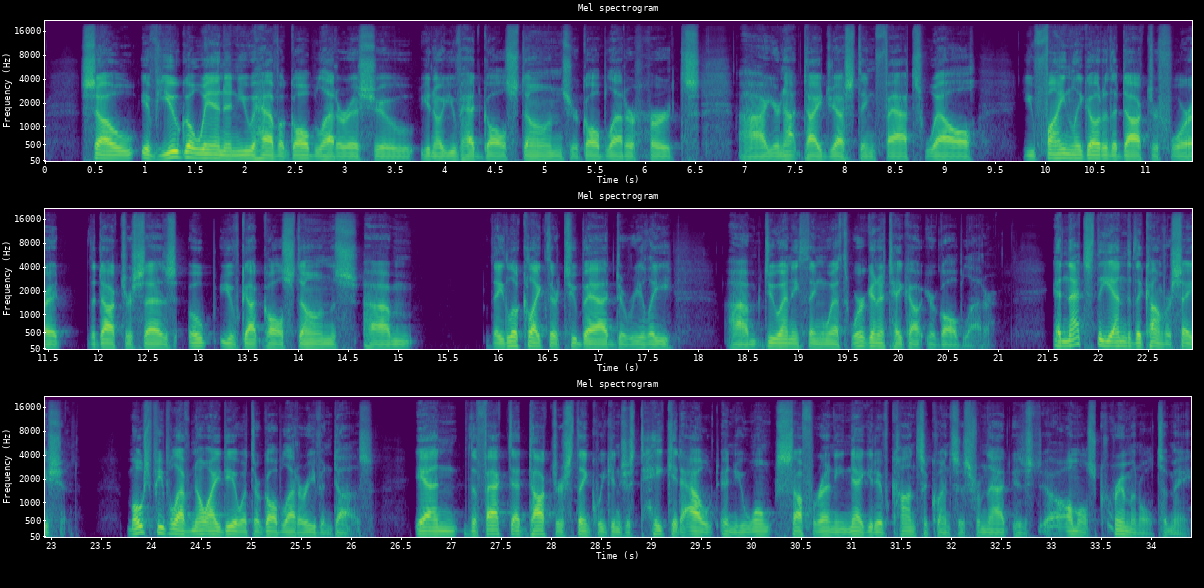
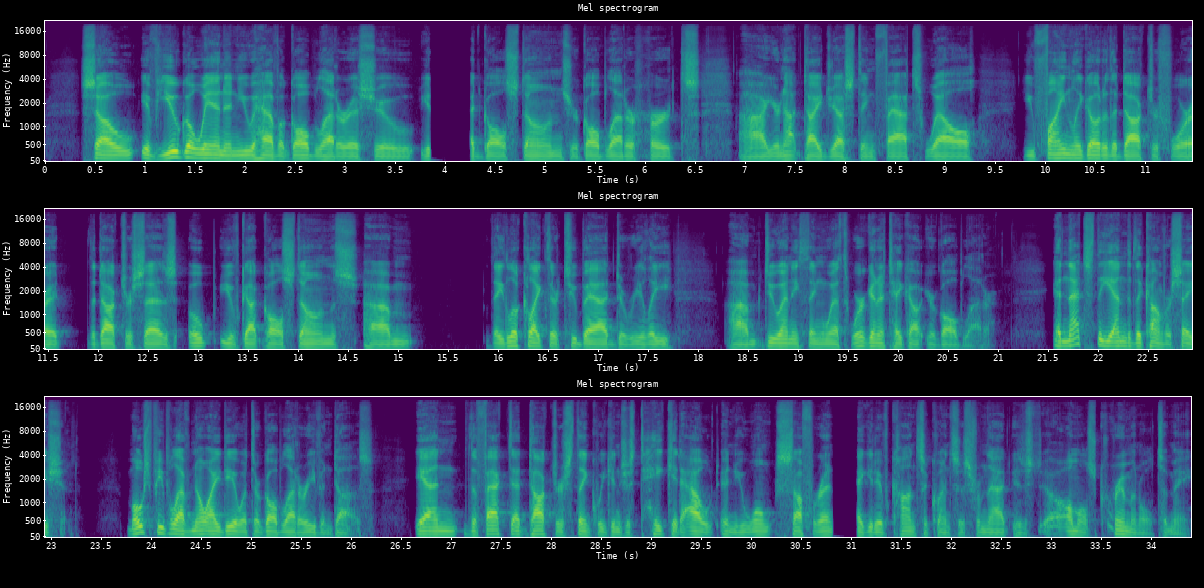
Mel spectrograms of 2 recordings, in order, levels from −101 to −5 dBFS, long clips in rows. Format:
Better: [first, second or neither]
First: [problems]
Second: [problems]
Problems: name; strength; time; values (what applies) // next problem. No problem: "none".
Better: first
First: none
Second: audio cutting out; at 4 s and at 31 s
